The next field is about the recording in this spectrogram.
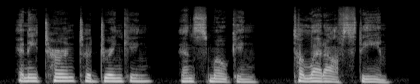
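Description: This is an ordinary speaking voice from a man with an American accent, fairly high in pitch with ordinary pitch variation. He talks at a fairly slow pace, in a dry, close sound with no echo. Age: 50s. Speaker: podcast host and reporter. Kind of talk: documentary narration with interviews.

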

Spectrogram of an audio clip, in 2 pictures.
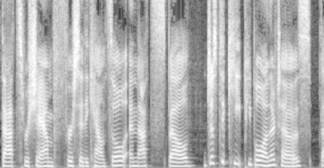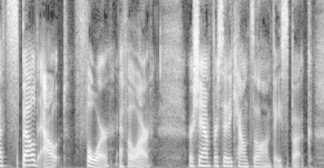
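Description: Here is a woman with a normal speaking voice at medium pitch. Her pace is moderate, and her pitch varies in an ordinary way. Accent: American. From US West Coast, San Francisco East Bay. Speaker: city council candidate. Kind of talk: interview. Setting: studio.

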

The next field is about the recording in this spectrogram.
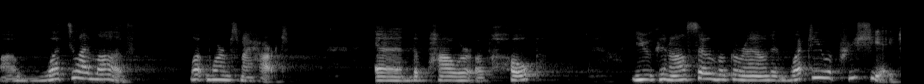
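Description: Somewhat breathy female voice at a medium pitch with ordinary pitch variation, fairly slow, with long, frequent pauses. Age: 70s. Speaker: anxiety doctor, former teacher. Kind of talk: interview.

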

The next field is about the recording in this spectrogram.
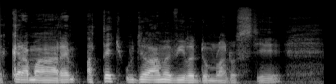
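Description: This man has a dark, mellow tone with some vocal fry, speaking at a moderate pace. The recording is very clean, with a silent background. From Brno, Czechia. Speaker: radio talk show host. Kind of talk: casual interview. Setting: studio.

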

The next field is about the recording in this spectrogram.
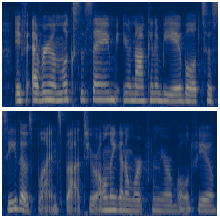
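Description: With an American accent, a woman speaks in an ordinary speaking voice at a medium pitch in a very clean recording with a silent background. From US South, Atlanta, Georgia. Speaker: activist and nonprofit leader. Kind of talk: interview.

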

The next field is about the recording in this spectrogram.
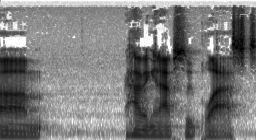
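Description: Delivery comes at a moderate pace. The intonation is monotone and flat. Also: man. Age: 40s. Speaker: restaurateur. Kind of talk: interview conversation.

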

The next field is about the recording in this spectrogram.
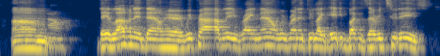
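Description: Speaking at a fairly quick pace, a man with a fairly high pitch keeps a monotone, flat intonation. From West Philadelphia. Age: 30s. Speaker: restaurant owner. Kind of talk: interview.

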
